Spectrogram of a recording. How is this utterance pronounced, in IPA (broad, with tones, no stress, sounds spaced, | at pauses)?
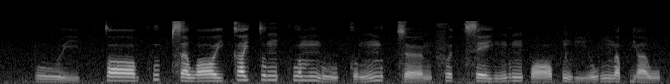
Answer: p uː˨˩ j | t̪ ɔː˧ kʷʰ ɐ˥ p̚ s ɐ˧ w ɔː˧ j k ɐ˥ j t̪ ʊ˥ ŋ kʷʰ ɐ˥ m n̪ uː˨˩ k ʊ˨˥ ŋ n̪ ʊ˥ k̚ s œː˨˩ ŋ f ɵ˥ t̚ s e˧ j ŋ ʊ˥ ŋ p ɔː˨˥ p̚ ŋ iː˨˥ w n̪ ɐ˥ p̚ j ɐ˧ w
